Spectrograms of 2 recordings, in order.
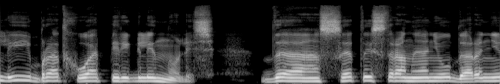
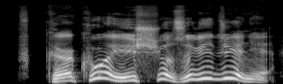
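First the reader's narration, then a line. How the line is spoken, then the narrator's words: Shouted. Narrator (Russian): закричал Янь Ли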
